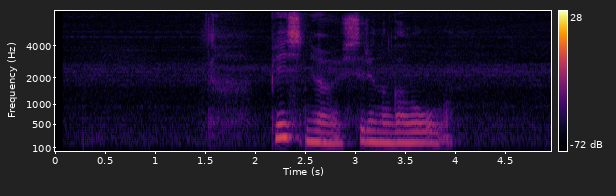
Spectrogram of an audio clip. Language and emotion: Russian, sad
